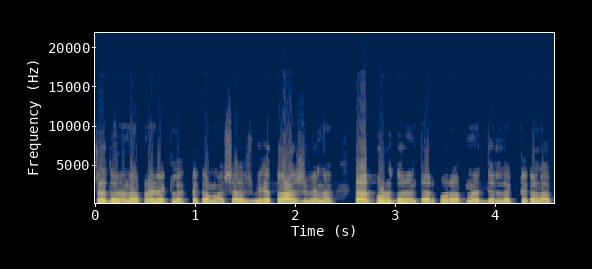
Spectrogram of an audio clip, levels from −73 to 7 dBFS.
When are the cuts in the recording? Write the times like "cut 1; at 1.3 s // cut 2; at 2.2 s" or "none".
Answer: none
